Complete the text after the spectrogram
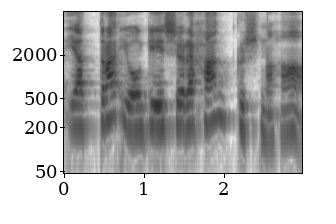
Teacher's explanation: വിസർഗം കഴിഞ്ഞിട്ട് ക വന്നതുകൊണ്ട് അവിടെ ഹ വരും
